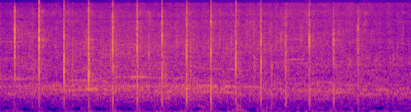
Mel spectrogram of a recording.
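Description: Crowd at an outdoor Lok Sabha election rally in Buxar, Bihar, clapping in a steady, quick rhythm of sharp claps that continue without pause.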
